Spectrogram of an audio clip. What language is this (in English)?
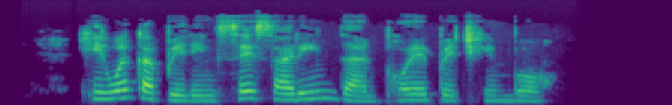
Western Highland Purepecha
